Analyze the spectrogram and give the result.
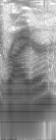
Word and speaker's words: Ryder: Discount code is Ryder, my last name spelled with the Y, R-Y-D-E-R, and then Bill with one L, B-I-L, and then the word friends, plural.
